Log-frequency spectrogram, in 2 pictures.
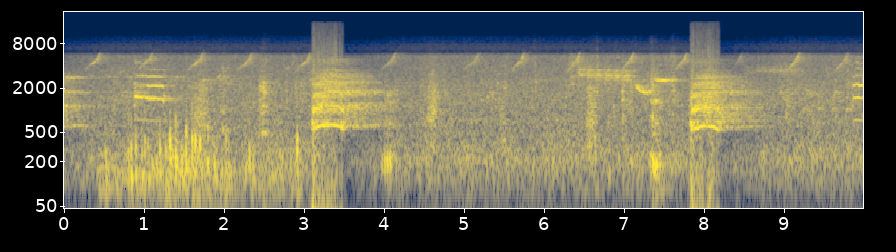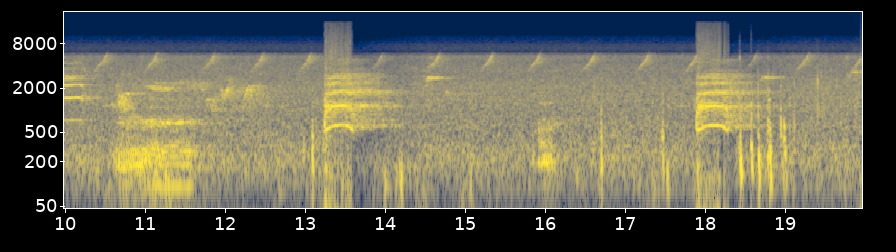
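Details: Cambodian barking deer giving abrupt, rasping shrieks at irregular intervals of about five seconds, with a busy background of high repeated chirps and rustling noise.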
